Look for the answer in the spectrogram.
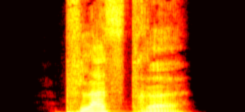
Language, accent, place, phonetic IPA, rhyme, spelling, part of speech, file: German, Germany, Berlin, [ˈp͡flastʁə], -astʁə, pflastre, verb, De-pflastre.ogg
- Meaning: inflection of pflastern: 1. first-person singular present 2. first/third-person singular subjunctive I 3. singular imperative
